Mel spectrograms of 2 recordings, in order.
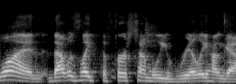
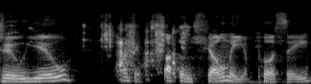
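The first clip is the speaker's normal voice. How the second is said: mock challenging tone, quieter; 5 dB quieter than usual. Echoing the other speaker's question back as if it were a dare: mock challenging. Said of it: "like it was a challenge".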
